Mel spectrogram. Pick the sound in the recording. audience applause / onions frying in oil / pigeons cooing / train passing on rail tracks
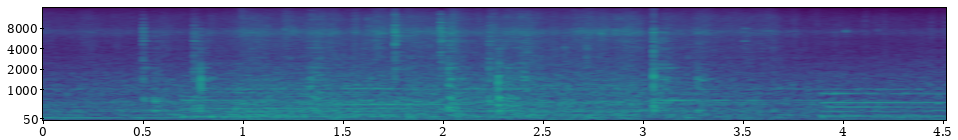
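onions frying in oil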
